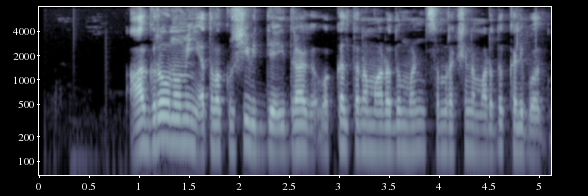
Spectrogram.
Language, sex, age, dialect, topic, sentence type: Kannada, male, 18-24, Northeastern, agriculture, statement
